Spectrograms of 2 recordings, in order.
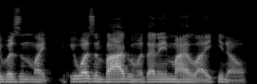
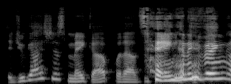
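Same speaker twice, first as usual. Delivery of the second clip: amused question; 8 semitones higher, 6 dB louder than usual. Retold or imitated. Friend's amused question retold.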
